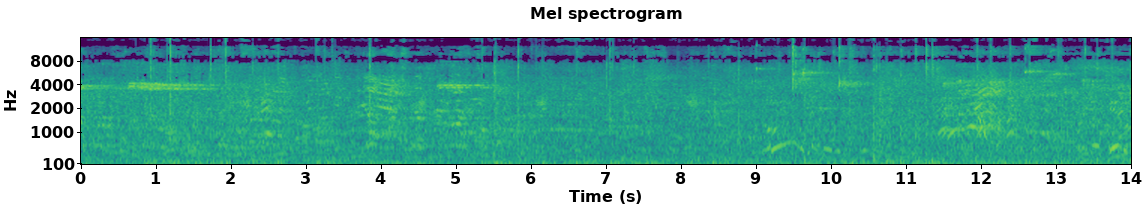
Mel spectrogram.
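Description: Echoing indoor basketball gym: scattered voices of players and spectators over a steady hall background, with a basketball bouncing on the hardwood court.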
